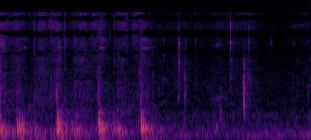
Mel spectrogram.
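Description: Foam sponge dabbing acrylic paint through a plastic stencil onto paper: a quick series of soft taps, about three a second, thinning out in the second half.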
